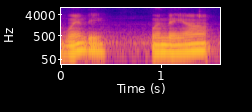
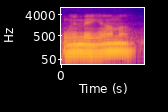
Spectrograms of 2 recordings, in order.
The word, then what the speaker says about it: Wembanyama: Oh, there's a magician of Wembanyama. How do you say that? Wembanyama.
